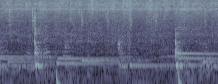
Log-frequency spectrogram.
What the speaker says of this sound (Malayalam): ചൂടായതിനു ശേഷം നമുക്കിതിലേക്ക് ചെറിയുള്ളി അരിഞ്ഞത് ചേർത്ത് കൊടുക്കാം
